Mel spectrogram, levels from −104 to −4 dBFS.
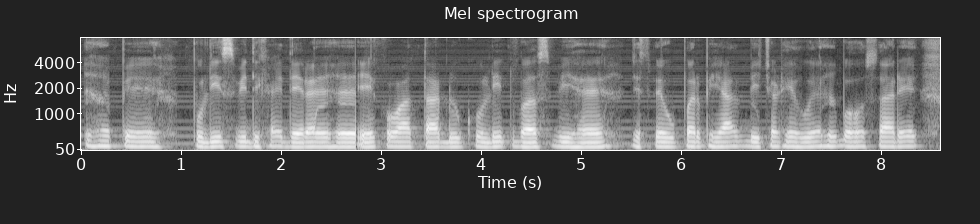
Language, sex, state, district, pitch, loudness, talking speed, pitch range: Hindi, male, Chhattisgarh, Balrampur, 125 Hz, -15 LUFS, 175 wpm, 120-130 Hz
